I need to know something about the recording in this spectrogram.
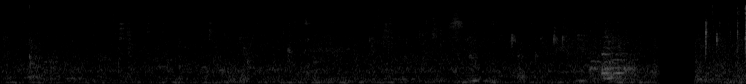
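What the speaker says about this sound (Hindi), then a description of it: "अभी हो रही है बारिश" Steady rain pattering on surfaces in an Indian village, a dense, even hiss of drops that continues throughout with a brief drop-out near the end.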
